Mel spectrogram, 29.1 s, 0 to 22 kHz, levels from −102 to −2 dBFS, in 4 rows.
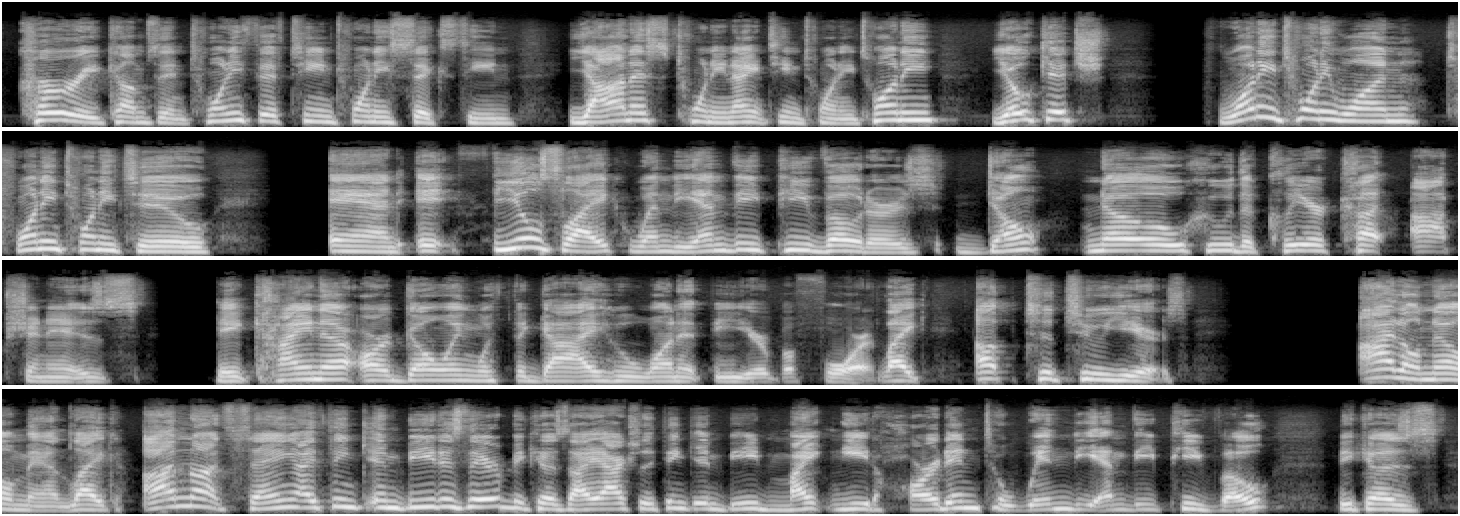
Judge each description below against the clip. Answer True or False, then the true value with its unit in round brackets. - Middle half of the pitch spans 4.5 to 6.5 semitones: True (5.1 semitones)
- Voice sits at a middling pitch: True (175 Hz)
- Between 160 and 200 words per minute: False (150 wpm)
